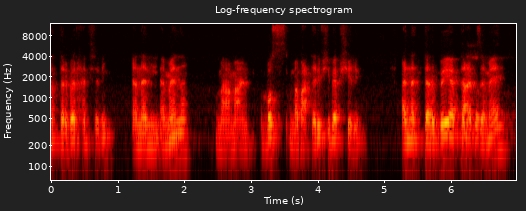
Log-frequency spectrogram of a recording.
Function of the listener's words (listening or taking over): listening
